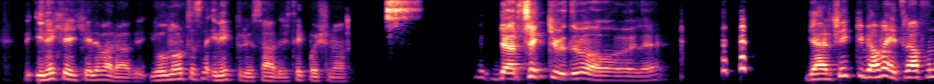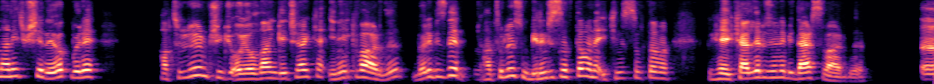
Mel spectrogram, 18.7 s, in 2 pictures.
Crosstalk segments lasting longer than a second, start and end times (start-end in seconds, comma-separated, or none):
none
